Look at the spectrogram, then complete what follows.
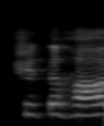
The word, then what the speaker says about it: श्रितः: श्रितहा भी बोल सकते हैं, श्रितः भी बोल सकते हैं, दोनों ही ओके हैं।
